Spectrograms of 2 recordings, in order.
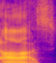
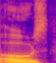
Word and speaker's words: Oz: name is super weird it should be Oz you know blame my parents I love them but it's an Israeli name so it looks it's spelled o z The Mentalist it's actually yeah so it's like Oz The Mentalist but I'm O's and then if you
